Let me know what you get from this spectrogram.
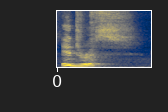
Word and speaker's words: Idris Elba: they were also saying that they would like, is it Idris Elba? Is that how you say his name? – Yes, Idris. – Idris.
